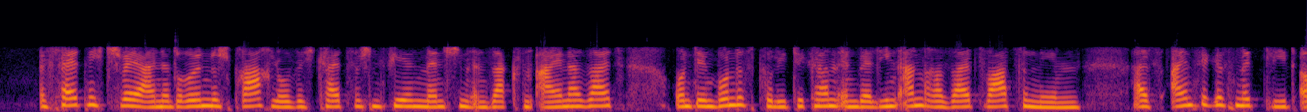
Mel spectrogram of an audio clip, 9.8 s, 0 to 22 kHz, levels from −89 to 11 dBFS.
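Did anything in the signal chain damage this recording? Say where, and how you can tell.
Yes. At the codec stage, the speech has been through the AMR narrowband mobile codec, AMR-NB at 7.4 kbps. Everything above 4 kHz is gone, and the low bitrate leaves the voice plainly buzzy and synthetic throughout, because the vocal-tract model is driven by only a few pulses per subframe.

In call processing, the first 0.3 s is AMR comfort noise. The sender flagged silence and transmitted no speech frames for 295 ms, so the receiver generated a smooth, steady synthetic noise from a coarse level and spectrum description instead of the real background.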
